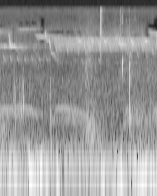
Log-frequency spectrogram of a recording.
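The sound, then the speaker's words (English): Hens clucking softly: a few short, scattered calls and chirps over a steady low background hum, with no talking. “Hens are funny creatures. I'm just sat here now.”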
